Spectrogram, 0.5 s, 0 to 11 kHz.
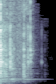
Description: skeletonhurt2.ogg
